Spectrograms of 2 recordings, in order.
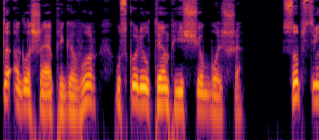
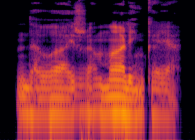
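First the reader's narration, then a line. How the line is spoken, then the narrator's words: Muffled moan, feverish breathing. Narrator (Russian): Глухо застонал, переводя лихорадочное дыхание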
